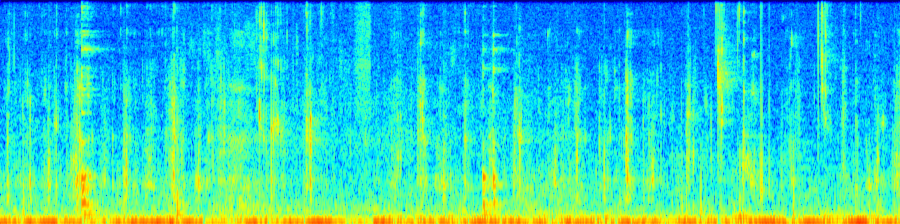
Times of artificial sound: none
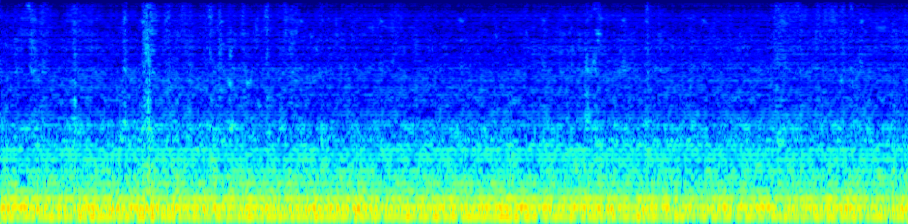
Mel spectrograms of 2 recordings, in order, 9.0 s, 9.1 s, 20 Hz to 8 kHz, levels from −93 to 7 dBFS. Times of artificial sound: 0.0-9.1 (vocoder, HiFi-GAN)

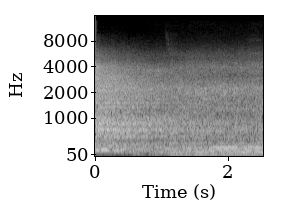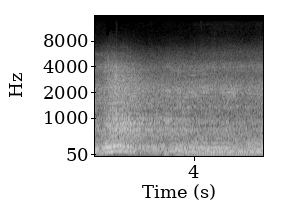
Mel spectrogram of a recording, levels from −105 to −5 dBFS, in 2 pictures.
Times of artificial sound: none

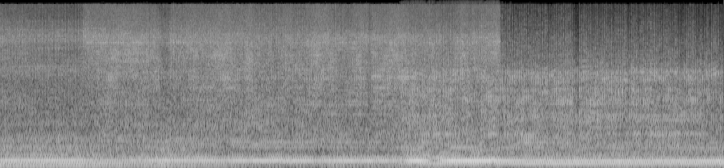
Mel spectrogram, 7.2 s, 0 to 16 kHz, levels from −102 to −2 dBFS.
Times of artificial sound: 1.2-3.3 (vocoder, BigVGAN v2); 4.9-5.7

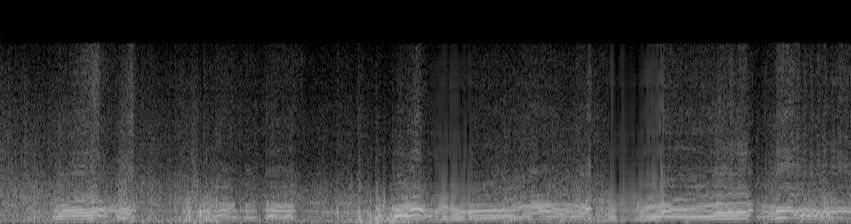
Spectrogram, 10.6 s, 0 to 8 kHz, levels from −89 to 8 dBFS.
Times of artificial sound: 5.4-5.9 (vocoder, BigVGAN v2); 7.6-8.3

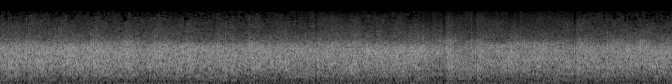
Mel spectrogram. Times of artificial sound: 3.0-3.6 (codec, SNAC); 4.2-5.8

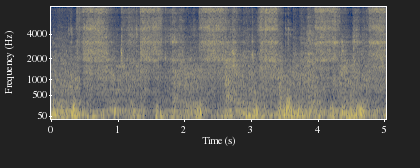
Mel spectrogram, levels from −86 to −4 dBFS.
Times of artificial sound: 0.4-3.4 (codec, SNAC); 4.2-5.0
